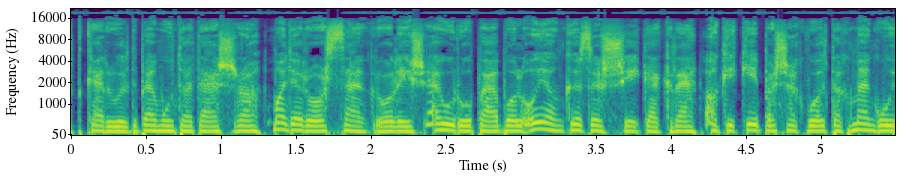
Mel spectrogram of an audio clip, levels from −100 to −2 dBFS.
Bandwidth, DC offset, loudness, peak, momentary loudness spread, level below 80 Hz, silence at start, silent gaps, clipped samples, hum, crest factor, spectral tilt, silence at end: over 20 kHz; under 0.1%; -10 LUFS; 0 dBFS; 3 LU; -28 dBFS; 0 s; none; under 0.1%; none; 10 dB; -4 dB/octave; 0 s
